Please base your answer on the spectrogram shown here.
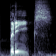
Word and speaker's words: brinks: Brinks. Oh, brinks. It's Sorry. really like the word brink, but with an S at the end.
